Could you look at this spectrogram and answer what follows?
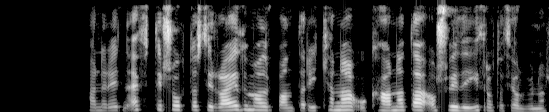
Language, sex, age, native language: Icelandic, female, 40-49, Icelandic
